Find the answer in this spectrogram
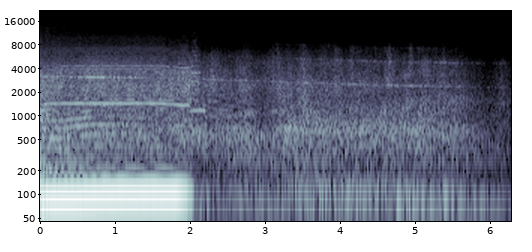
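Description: A loud held low note cuts off about two seconds in. After it comes an airplane flyby sound effect, a quieter steady rushing wash that fades out near the end.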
